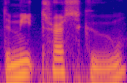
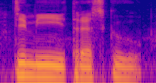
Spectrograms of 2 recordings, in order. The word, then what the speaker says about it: Dimitrescu: so quickly ceremony site castle dimitrescu i think that's how you pronounce it i wasn't sure last time but looking at it it's just dimitriscu is this going to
